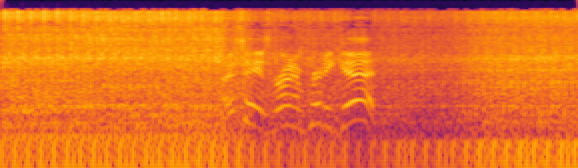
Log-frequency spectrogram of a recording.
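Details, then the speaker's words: Junkyard Briggs & Stratton opposed-twin engine with a breather issue: steady even firing at high throttle with no misses or knocks, running healthy. "but yeah it sounds good see most of the scariness goes away when you push the carts in so yeah it's throttled up here Mike"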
